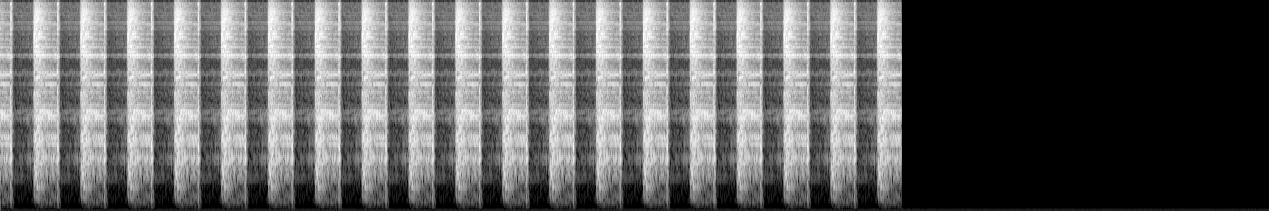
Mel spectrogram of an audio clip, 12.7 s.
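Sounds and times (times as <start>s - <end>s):
128 BPM top loop of drums and percussion: 0.0s - 9.0s.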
